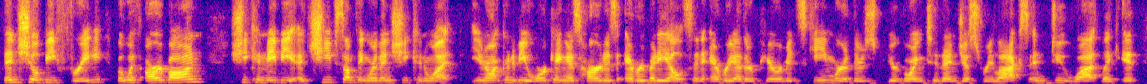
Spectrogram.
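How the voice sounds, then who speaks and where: A woman hosting a panel chat, speaking in an animated, quick way with plenty of "like" fillers. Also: medium pitch. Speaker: show host. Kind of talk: casual panel discussion.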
